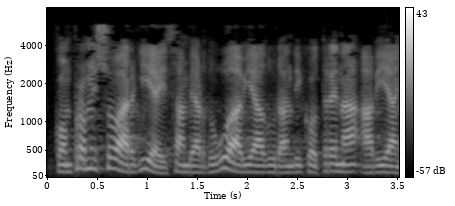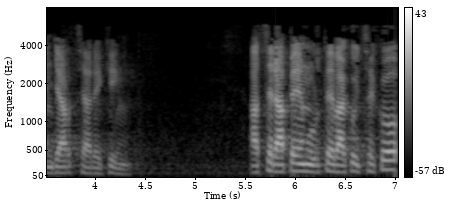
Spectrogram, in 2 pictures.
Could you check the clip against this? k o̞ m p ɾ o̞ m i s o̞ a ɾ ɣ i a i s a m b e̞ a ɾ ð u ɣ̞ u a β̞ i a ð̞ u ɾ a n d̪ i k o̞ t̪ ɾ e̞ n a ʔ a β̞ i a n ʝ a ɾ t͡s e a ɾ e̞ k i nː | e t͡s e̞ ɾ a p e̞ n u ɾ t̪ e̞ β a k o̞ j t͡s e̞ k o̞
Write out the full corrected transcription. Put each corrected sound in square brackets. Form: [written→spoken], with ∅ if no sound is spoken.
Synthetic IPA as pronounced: k o̞ m p ɾ o̞ m i s o̞ a ɾ ɣ i a i s a m b e̞ a ɾ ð u ɣ̞ u a β̞ i a ð̞ u ɾ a n d̪ i k o̞ t̪ ɾ e̞ n a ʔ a β̞ i a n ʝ a ɾ t͡s e a ɾ e̞ k i [nː→n] | [e→a] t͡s e̞ ɾ a p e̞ n u ɾ t̪ e̞ β a k o̞ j t͡s e̞ k o̞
